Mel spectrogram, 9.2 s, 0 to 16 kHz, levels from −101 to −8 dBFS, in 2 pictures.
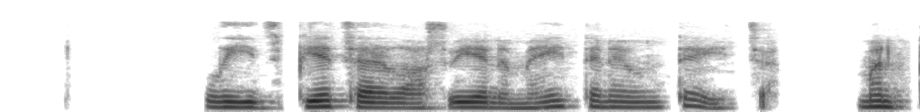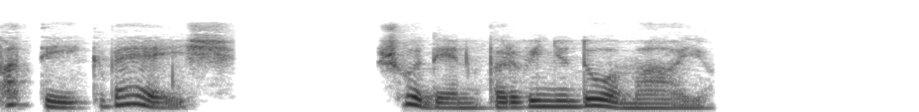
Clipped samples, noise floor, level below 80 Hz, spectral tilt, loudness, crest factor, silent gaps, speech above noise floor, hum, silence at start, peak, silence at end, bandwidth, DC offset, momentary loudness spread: under 0.1%; under -90 dBFS; -80 dBFS; -7 dB/octave; -33 LUFS; 18 dB; 1.42-1.48 s, 3.34-3.38 s, 3.68-3.73 s, 3.90-4.28 s, 5.78-6.48 s; over 58 dB; none; 1.05 s; -16 dBFS; 1.05 s; 7.8 kHz; under 0.1%; 13 LU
